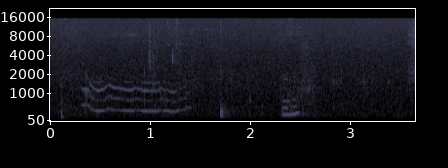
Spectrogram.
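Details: Bracco Italiano named Luna giving a drawn-out whine with a slight waver, followed by a short click and a brief higher yelp near the end, in a quiet indoor room.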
